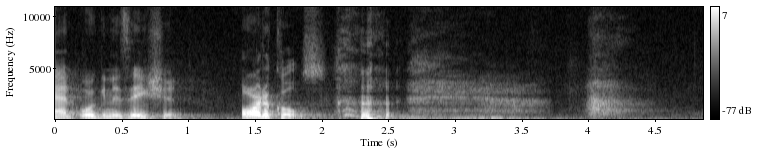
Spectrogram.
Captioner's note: laughs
